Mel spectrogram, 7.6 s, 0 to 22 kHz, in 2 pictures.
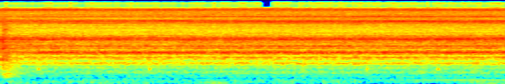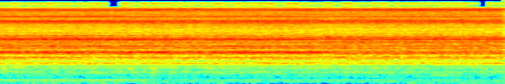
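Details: LSR UV spot repair packer in 6-inch pipe held at about 8 psi while liner presses against host pipe, before UV lights on; steady even hiss with faint high whistle holding level: packer holding pressure normally.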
